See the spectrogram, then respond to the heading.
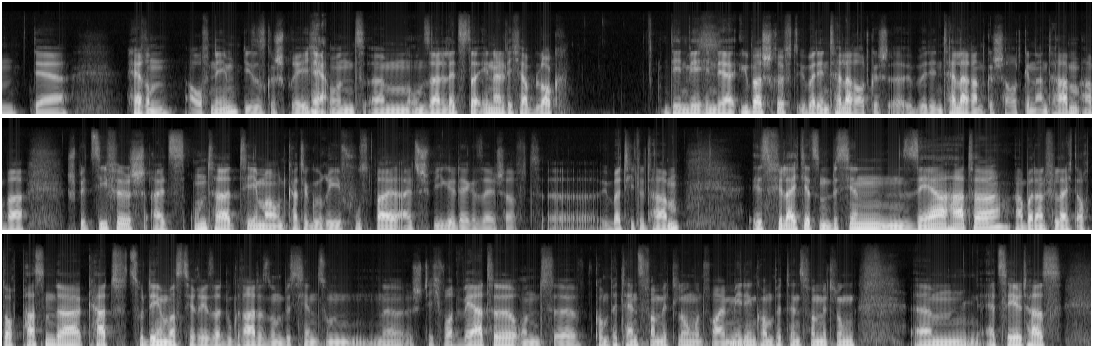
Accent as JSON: {"language": "German", "town": "Dortmund", "region": "North Rhine-Westphalia", "country": "Germany", "tie": "born or raised there", "also_born_or_lived": "Düsseldorf", "said": "ich bin geboren und aufgewachsen in Dortmund, wie gesagt, 6-jähriges Düsseldorfer Exil. Und dann gab es ja auch schon einen Grund, warum ich dann wieder hier hingekommen bin."}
